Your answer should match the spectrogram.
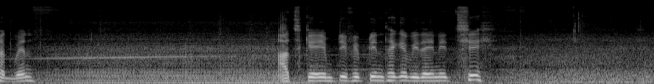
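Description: Yamaha MT-15's 155 cc single-cylinder engine running steadily under way with a low drone, a faint whine rising slightly in pitch during the first two seconds as the bike gathers speed.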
